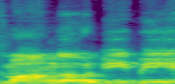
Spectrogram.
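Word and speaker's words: MongoDB: databases have um uh mongod DB sometimes pronounced mongod DB is is a really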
